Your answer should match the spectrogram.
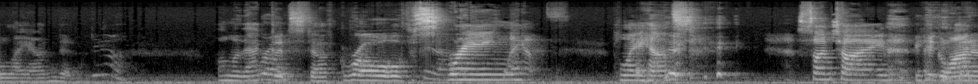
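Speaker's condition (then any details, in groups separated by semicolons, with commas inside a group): No condition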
